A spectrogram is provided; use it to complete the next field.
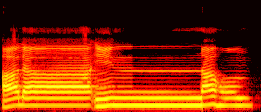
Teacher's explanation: حمزہ کو نون کے ساتھ ملائیں گے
